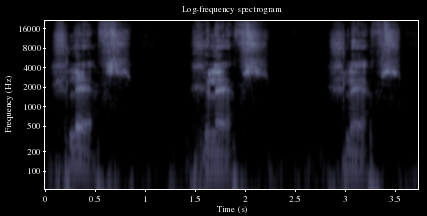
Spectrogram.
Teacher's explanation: la B se transforma a una F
